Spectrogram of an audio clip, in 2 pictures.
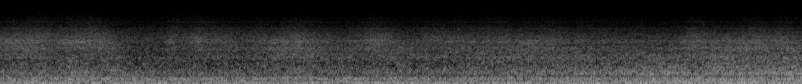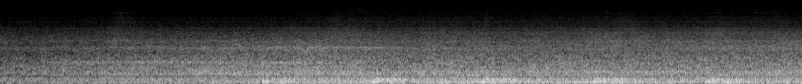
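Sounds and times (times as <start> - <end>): train rumble: 0.0 - 16.0.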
